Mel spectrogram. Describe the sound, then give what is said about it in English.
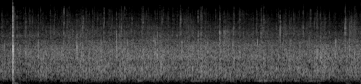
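An audience applauds the award-winning Ushahidi blog, clapping steadily in a dense, even wash of many hands that holds at a constant level for several seconds, with one sharp louder clap near the start. “Let's give a big round of applause for the Ushahidi blog.”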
